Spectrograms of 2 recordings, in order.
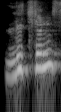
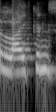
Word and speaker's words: lichens: read the question first what are legends and some people say lichens as well both of them are correct both pronunciations are correct what are lichens or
